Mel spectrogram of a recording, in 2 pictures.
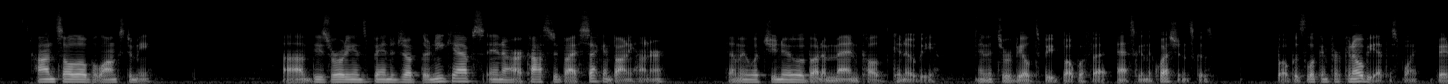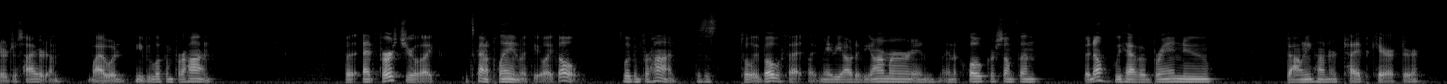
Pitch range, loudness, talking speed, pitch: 110-125 Hz, -34 LUFS, 215 wpm, 120 Hz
